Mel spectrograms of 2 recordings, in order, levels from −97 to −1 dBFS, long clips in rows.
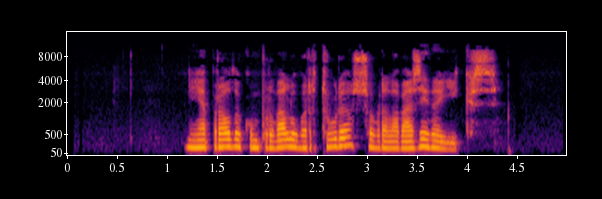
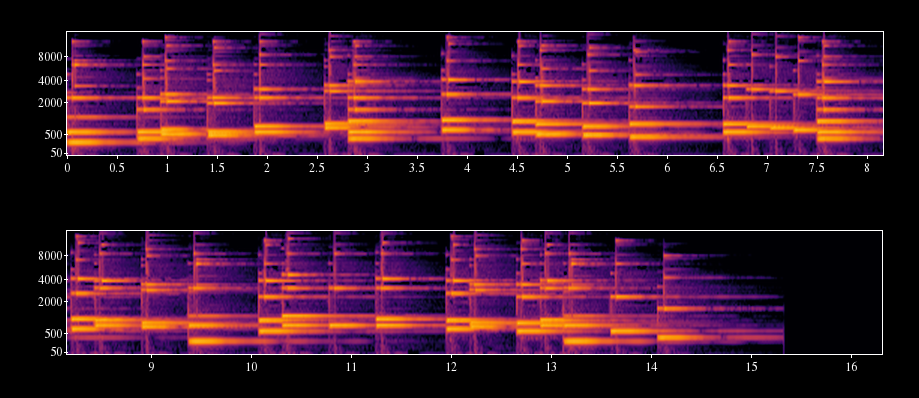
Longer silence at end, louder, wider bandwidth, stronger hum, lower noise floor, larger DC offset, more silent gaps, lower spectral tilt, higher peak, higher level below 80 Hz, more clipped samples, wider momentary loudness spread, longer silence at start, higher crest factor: second, 0.7 s vs 1.8 s; second, -26 LUFS vs -21 LUFS; second, 10 kHz vs 15.5 kHz; neither; first, -75 dBFS vs -52 dBFS; neither; neither; first, -5 dB/octave vs 0.5 dB/octave; about the same, -8 dBFS vs -6 dBFS; about the same, -72 dBFS vs -76 dBFS; neither; second, 5 LU vs 12 LU; first, 1.2 s vs 0 s; about the same, 20 dB vs 18 dB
